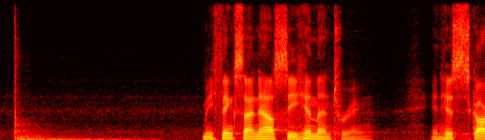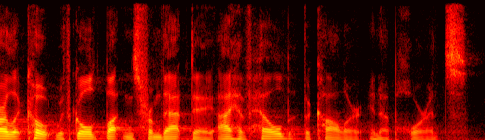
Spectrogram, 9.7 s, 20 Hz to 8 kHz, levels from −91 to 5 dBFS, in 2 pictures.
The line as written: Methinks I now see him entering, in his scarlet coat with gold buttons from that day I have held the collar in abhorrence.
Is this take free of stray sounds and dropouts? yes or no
no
